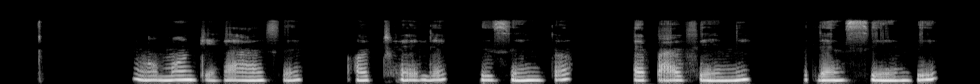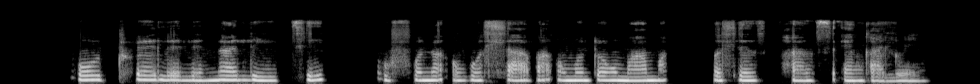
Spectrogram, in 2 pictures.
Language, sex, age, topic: North Ndebele, female, 25-35, health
